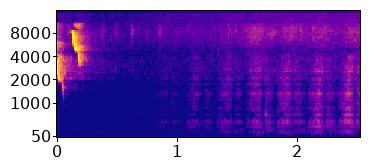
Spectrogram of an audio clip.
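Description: A nightingale opens with a quick burst of bright, high whistled chirps. Quieter, lower tonal sounds follow and carry on to the end, with no one speaking.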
